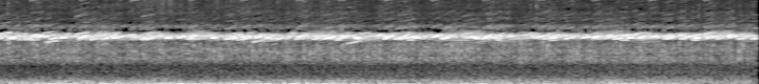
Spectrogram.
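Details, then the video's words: Many frogs calling together in the evening, their high pulsing trills merging into one continuous, even drone with no pauses, a soft low hum underneath. "Evening Frogs"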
